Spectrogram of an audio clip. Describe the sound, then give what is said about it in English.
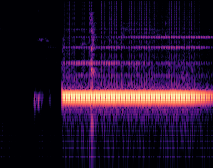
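A steady electronic telephone tone comes on after a couple of soft clicks and holds loud and unbroken to the end, like a call ringing through on the line. “She's ringing.”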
